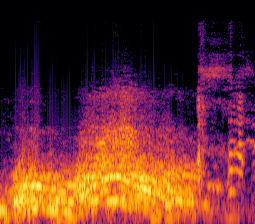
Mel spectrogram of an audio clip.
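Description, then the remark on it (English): A loud, synthetic engine revving roar plays from car speakers, swelling and holding for about two seconds before breaking into short, high tonal chirps and whines at the end. “and let's have a listen to the noise that they've given it from the fake speakers.”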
